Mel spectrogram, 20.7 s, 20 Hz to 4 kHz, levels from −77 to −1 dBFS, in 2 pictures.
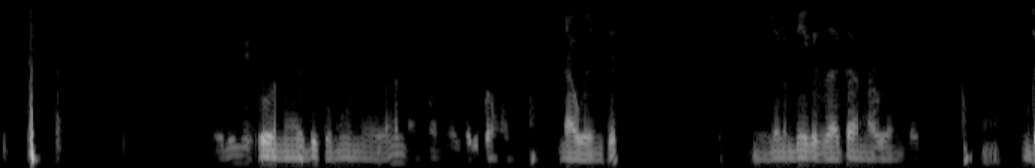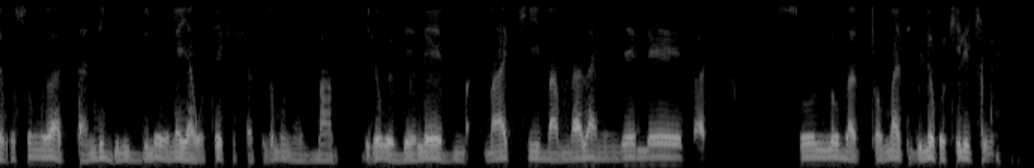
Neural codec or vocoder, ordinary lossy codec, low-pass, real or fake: none; AAC, 24 kbps; 3.6 kHz; real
